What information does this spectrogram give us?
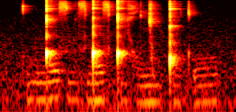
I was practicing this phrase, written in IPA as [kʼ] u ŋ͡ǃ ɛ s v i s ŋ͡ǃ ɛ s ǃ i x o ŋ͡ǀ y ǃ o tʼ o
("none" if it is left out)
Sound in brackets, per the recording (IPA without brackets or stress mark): kʼ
